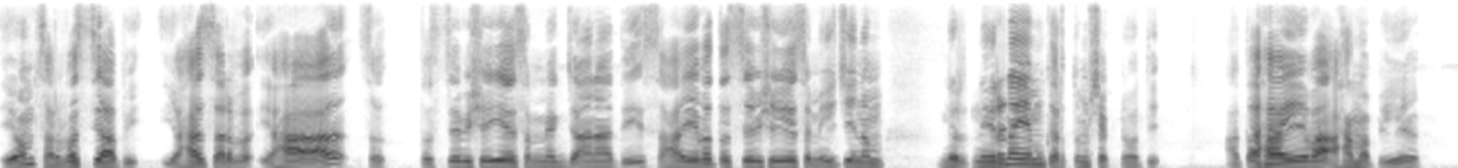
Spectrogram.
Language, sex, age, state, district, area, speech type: Sanskrit, male, 18-30, Karnataka, Bagalkot, rural, spontaneous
